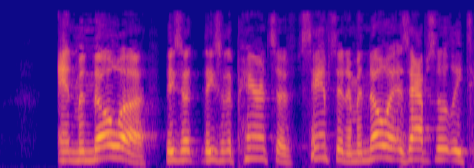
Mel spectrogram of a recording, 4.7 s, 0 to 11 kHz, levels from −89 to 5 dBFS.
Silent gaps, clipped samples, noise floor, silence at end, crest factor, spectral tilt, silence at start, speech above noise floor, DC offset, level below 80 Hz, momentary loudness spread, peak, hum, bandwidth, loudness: none; under 0.1%; -76 dBFS; 0 s; 20 dB; -5 dB/octave; 0.6 s; 52 dB; under 0.1%; -74 dBFS; 10 LU; -6 dBFS; none; 8.6 kHz; -24 LUFS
